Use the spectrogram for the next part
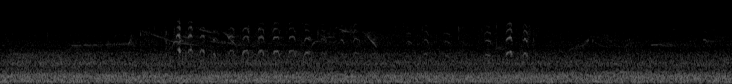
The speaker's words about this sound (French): Là, on vient d'entendre le sifflement des ailes. Et le roule-coulement caractéristique, très doux.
